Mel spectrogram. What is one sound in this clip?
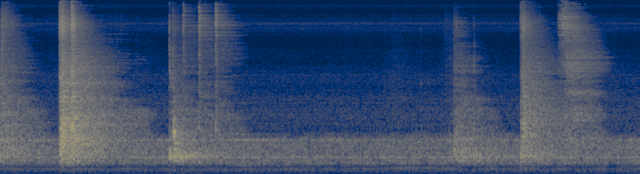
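Metal tongs clink and tap against a metal plate.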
